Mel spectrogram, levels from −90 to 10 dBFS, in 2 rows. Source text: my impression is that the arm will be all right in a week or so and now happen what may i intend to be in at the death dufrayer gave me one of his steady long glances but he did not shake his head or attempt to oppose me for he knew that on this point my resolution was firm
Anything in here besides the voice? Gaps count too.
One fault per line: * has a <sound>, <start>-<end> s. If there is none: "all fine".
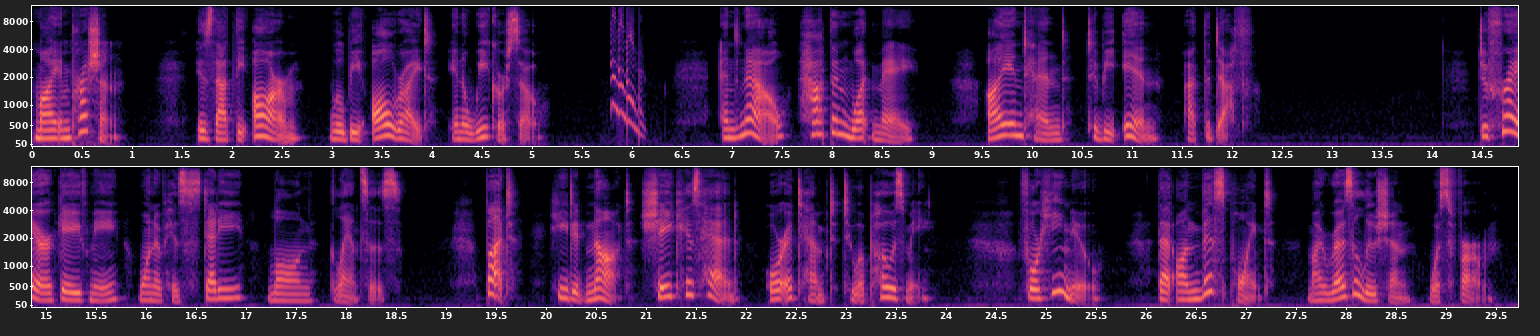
* has a chirp, 5.8-6.2 s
